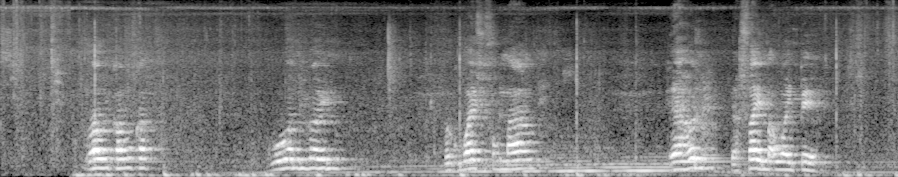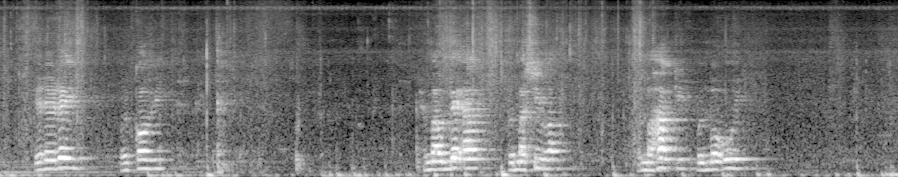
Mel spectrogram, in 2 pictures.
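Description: A man speaks calmly and formally into a microphone.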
